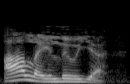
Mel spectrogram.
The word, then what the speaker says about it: Alleluia: Sometimes you will see it without the H in the front or the J, pronounced Alleluia.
